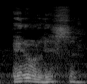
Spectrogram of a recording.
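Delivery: low, hushed imitation of dad; retold resigned aside. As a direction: say it softly, giving up on them. Dad's resigned answer, retold.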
